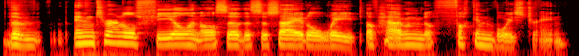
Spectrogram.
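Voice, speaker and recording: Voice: medium pitch, a little slow, vocal fry. A young adult podcast host chatting casually, frank and swearing freely.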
